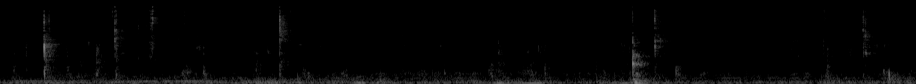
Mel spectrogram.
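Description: Faint close-miked chewing while eating fried pork chops and greens, with scattered soft clicks and smacks.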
